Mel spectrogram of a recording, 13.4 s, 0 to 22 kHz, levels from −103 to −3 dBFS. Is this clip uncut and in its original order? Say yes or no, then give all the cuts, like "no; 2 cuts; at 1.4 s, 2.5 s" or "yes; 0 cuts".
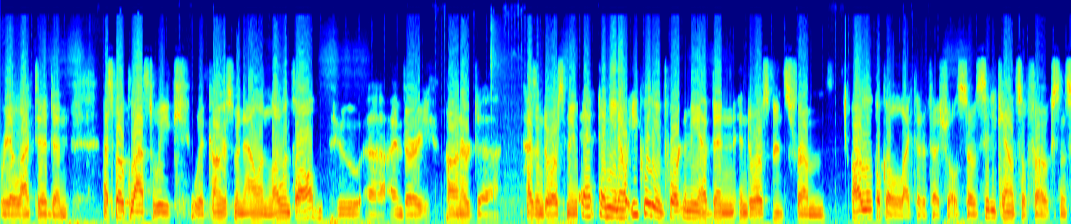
no; 1 cut; at 7.2 s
